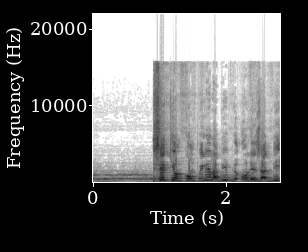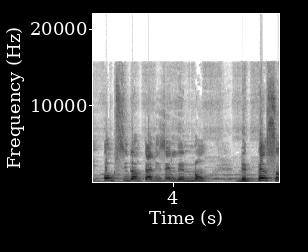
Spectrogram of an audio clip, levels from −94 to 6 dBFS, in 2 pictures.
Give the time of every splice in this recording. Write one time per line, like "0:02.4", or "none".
0:00.9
